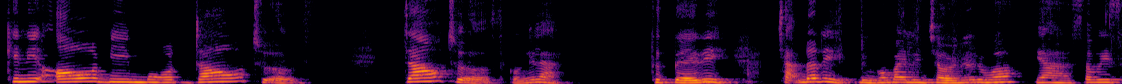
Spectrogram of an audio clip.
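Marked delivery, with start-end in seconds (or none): 0.0-2.4 slow, careful reading of the sentence; slow model sentence. Shown as a demonstration. Teacher slowly reads the example sentence to students. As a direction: read it out slowly for the class. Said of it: "Cô [name] nhá".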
